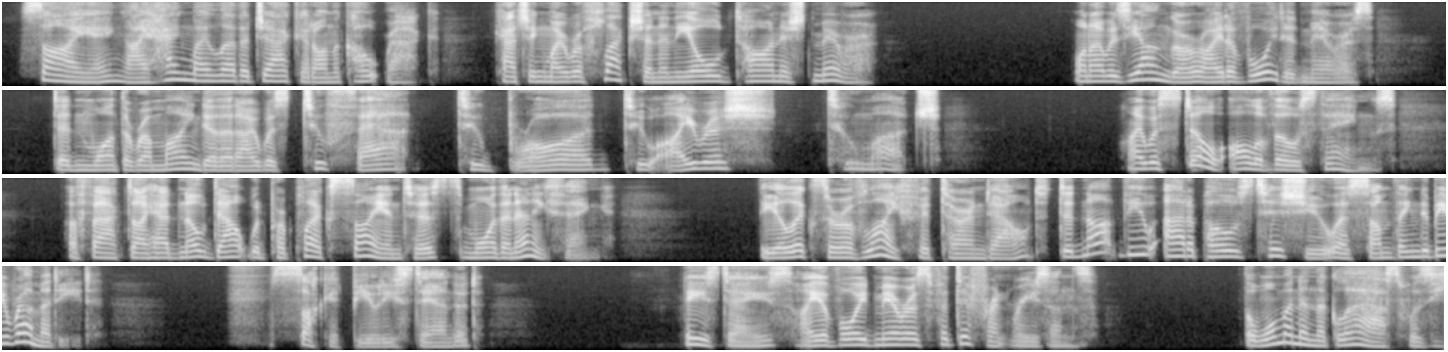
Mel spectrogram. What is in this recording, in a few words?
Boston Accent; audiobook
